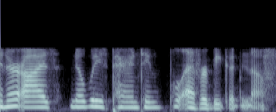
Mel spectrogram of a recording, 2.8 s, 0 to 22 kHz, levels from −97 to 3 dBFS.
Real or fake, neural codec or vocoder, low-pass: fake; codec, 16 kHz, 4 kbps, FunCodec, trained on LibriTTS, 50 frames a second; 3.6 kHz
